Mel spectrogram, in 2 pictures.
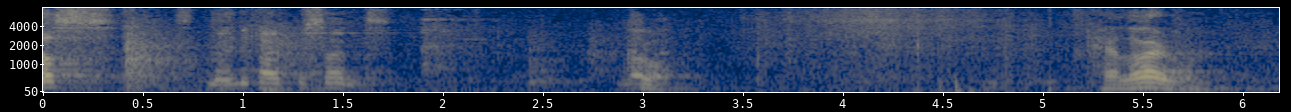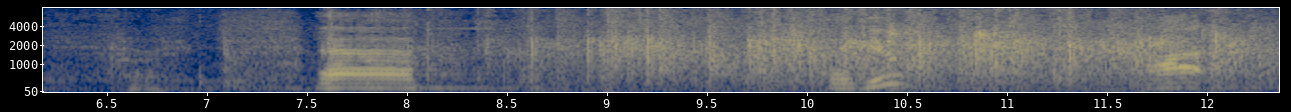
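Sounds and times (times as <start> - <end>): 
speech: 0.0 - 1.9, 2.9 - 3.3, 5.3 - 6.0, 6.6 - 8.4, 10.1 - 10.7, 11.7 - 12.1
audience applause: 7.6 - 12.3.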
